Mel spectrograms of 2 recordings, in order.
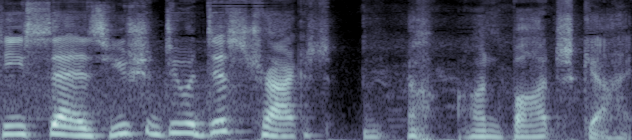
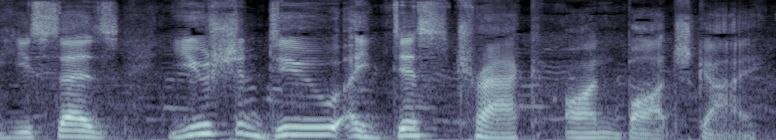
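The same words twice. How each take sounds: First: The words run together and sound slurred. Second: Each word is pronounced clearly and separately. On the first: The speaker calls it wrong. "slurring the words" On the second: The speaker calls it right. "without slurring the words again"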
